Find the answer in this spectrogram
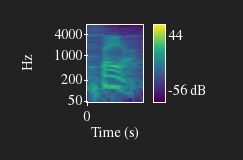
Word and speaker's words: Theya: prop of Bitcoin um is a company called Thea um so it's spelled t h y a and this is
